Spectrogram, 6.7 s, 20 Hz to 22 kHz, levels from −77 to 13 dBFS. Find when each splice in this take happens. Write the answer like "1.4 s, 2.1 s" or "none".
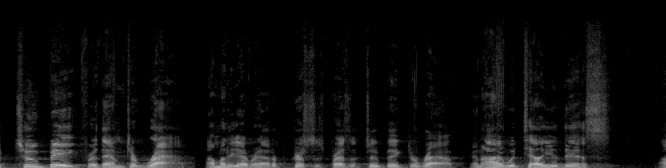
1.9 s, 4.6 s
